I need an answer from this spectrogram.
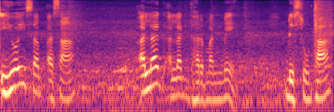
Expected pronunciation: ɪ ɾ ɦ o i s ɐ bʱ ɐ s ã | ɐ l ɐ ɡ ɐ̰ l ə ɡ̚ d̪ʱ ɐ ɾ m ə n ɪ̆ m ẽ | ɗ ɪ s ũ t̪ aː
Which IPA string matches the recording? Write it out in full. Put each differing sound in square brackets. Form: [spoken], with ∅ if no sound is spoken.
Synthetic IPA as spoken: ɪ [∅] ɦ o i s ɐ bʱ ɐ s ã | ɐ l [ə] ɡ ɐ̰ l ə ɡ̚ d̪ʱ ɐ ɾ m ə n ɪ̆ m ẽ | ɗ ɪ s ũ [t̪ʰ] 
